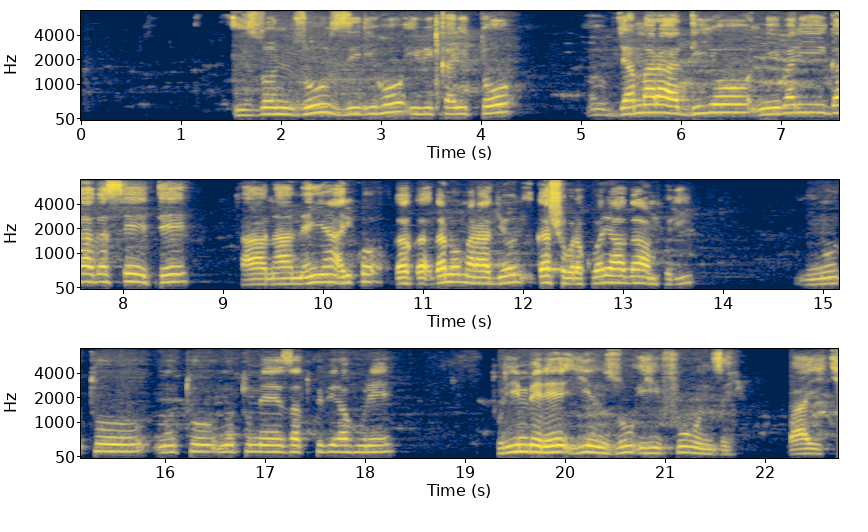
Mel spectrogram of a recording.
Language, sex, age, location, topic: Kinyarwanda, male, 36-49, Musanze, finance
